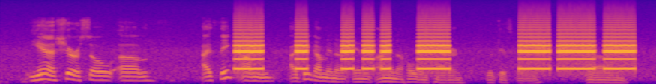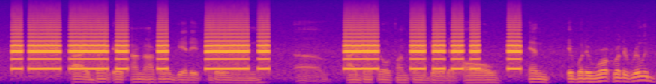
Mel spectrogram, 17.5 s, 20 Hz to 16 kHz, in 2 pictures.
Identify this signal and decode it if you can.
Morse code, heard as a buzzer, hand-sent with a straight key, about 9 wpm, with speech in English. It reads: TEST OPEN THE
